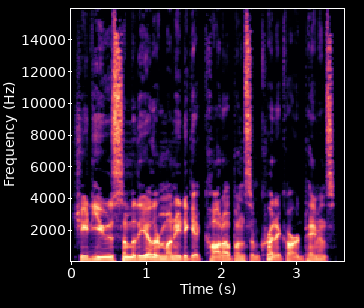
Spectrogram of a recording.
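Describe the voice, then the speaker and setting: A man calmly narrating a romance audiobook in scripted narration. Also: medium pitch, fairly quick, dry recording, clean studio sound.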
